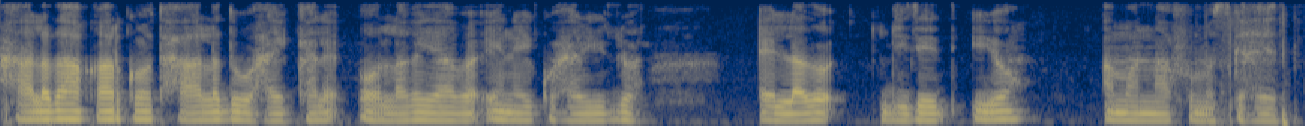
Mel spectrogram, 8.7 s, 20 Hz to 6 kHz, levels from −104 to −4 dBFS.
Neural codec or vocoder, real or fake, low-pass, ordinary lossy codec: none; real; 5.4 kHz; none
